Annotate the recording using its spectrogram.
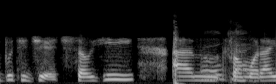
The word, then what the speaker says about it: Buttigieg: But it's pronounced Buttigieg, and this poor man thinks his name is Buttigieg.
